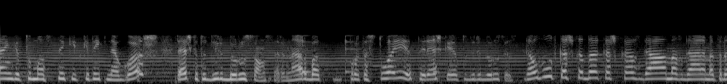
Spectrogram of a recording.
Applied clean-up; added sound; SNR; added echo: none; Trumpet + Dishes, pots, and pans; 15 dB; none.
